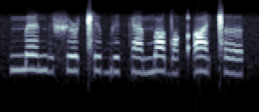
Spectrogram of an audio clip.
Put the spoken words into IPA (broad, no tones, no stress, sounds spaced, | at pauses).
m ɛ n ə̤ ʃ ə˞ ǁ ɪ b ɪ k æ m ʊ dˤ ɪ qʼ æ ǁ ə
